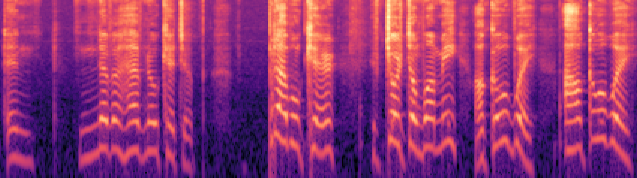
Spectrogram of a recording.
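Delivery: put-on high, loud, plaintive childlike voice; a big child feeling sorry for himself; sad Lenny. A narrator's reading. Lenny, alone and sulking, threatens to leave George, high and plaintive. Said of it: "And he continued sadly".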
